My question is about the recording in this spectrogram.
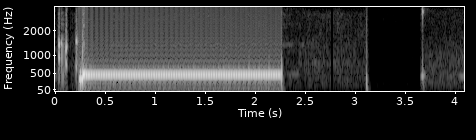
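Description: A telephone call transfer tone: a single steady, mid-pitched tone held for about two seconds, then cut off abruptly, followed by two faint clicks.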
